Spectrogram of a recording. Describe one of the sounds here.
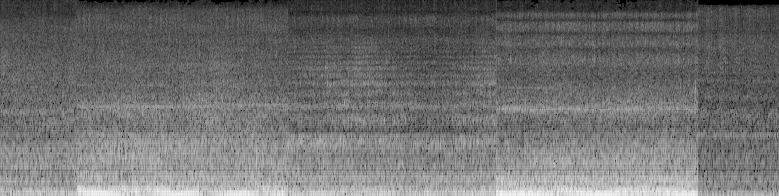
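Propeller engines roar louder and closer, with a deep throbbing.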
